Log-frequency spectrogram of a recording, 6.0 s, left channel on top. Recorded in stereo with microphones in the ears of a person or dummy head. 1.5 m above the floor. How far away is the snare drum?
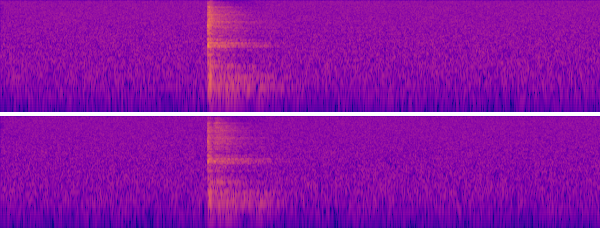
About 3 m.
